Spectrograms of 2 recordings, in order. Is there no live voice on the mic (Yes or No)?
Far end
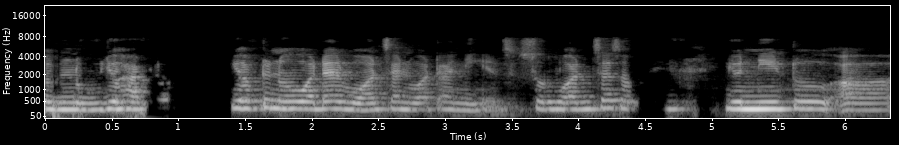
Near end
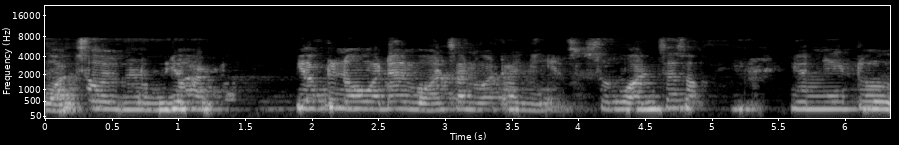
Yes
